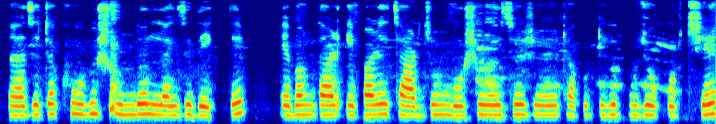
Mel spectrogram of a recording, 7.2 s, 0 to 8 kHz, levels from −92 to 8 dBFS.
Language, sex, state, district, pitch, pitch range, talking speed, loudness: Bengali, female, West Bengal, North 24 Parganas, 235 Hz, 225-240 Hz, 125 wpm, -17 LUFS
